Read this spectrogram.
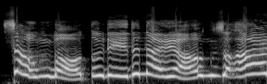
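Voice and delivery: high, loud and crying; sobbing wail. A narrator's reading. Widow wails over her dead husband, sobbing. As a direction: wail through the tears at the dead body. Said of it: "bà Nga hét lên".

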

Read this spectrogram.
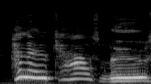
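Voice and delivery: high loud cow greeting ending in a moo; a cheery cow saying hello. Acted. Cow calls out hello to the girl.

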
